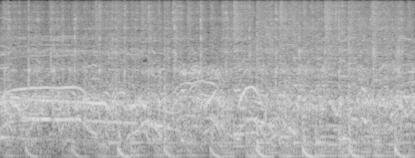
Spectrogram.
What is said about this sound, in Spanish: Un aplauso ahí para.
